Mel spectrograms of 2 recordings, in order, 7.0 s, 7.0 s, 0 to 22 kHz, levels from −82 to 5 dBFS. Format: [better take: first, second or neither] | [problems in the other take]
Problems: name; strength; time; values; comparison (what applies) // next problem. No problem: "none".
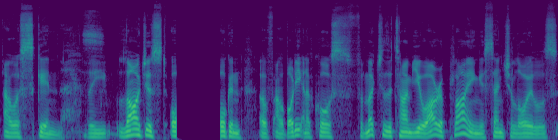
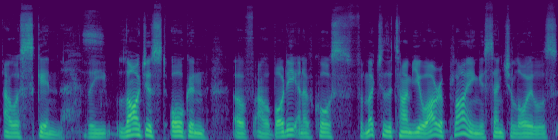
second | audio freezing; at 2 s for 0.5 s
